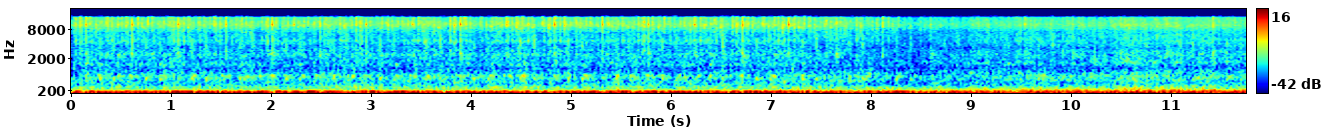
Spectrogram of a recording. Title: 06 TBSS Engine Knock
